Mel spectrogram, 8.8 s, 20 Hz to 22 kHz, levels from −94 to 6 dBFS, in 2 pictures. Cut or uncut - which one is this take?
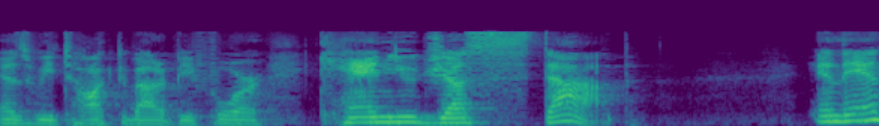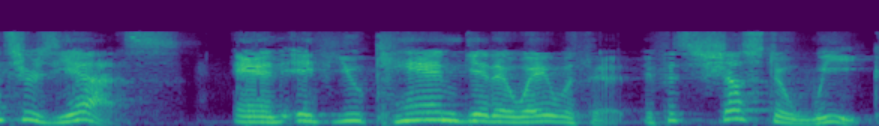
cut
